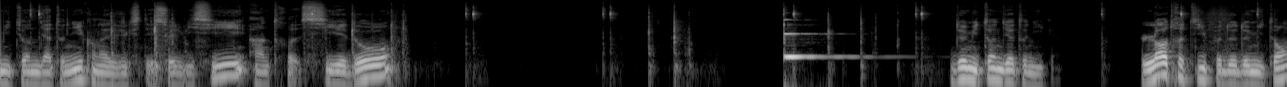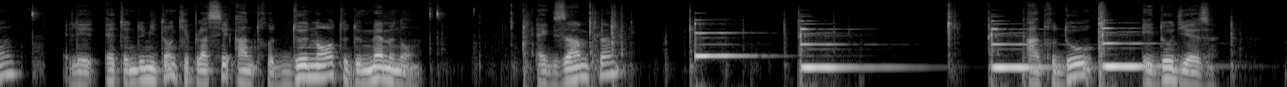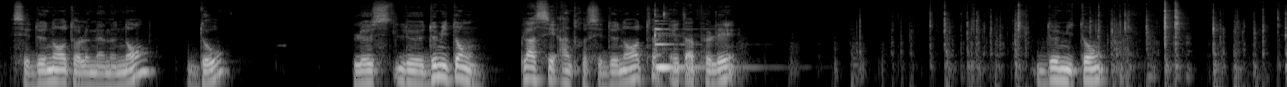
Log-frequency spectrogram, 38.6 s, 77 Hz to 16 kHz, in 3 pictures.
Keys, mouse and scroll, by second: 0.3 click, 1.6 ctrl+c, 3.0 click, 4.0 ctrl+v, 4.6 click, 6.0 click, 6.8 ctrl+c, 7.8 click, 8.6 ctrl+v, 9.2 ctrl+click, 11.0-12.0 drag, 12.6 click, 17.2 click, 18.1 n, 19.8 c, 20.8 ctrl+Down, 22.8 c, 23.9 Up, 25.2 Escape, 32.3 click, 34.6 ctrl+t, 35.2-38.6 typing.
